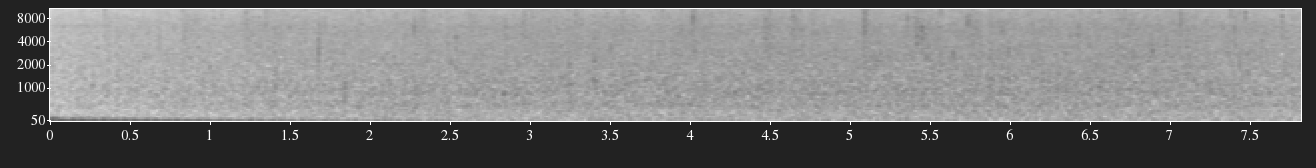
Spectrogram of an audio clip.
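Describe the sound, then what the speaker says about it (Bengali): Heavy rain pours down steadily in a dense, even hiss, loud and close, with a faint low rumble at the start and no voices. "জোরে বৃষ্টি হতে লেগেছিল।"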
